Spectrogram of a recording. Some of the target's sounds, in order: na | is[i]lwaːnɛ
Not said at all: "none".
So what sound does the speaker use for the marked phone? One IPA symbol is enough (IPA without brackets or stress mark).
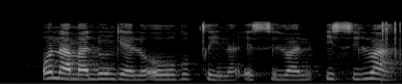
i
